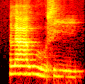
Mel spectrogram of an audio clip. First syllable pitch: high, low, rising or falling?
high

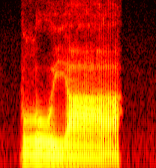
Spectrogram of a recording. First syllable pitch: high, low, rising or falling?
low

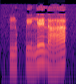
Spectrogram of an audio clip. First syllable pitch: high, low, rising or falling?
low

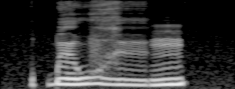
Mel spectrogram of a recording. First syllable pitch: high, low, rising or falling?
rising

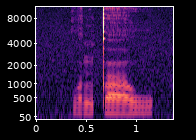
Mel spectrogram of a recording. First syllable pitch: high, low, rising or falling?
low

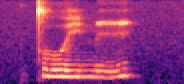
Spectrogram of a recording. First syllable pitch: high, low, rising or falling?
low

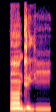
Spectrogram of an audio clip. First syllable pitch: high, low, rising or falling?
high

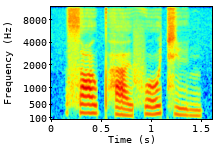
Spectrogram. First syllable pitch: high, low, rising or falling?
high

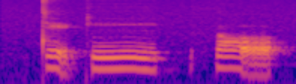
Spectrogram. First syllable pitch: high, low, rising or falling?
falling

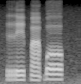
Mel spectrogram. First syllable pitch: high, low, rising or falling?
low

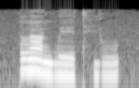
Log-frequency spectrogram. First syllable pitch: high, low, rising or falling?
falling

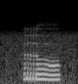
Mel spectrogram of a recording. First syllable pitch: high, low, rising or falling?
high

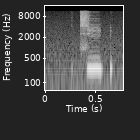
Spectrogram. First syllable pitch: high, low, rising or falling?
falling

